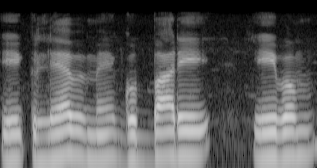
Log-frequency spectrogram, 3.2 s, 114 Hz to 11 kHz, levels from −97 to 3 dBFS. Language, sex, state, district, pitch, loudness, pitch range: Hindi, male, Uttar Pradesh, Budaun, 150 Hz, -22 LUFS, 140-155 Hz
